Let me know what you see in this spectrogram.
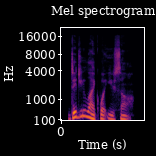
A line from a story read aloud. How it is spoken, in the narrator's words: he asked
